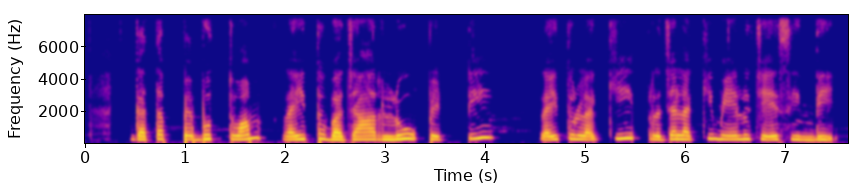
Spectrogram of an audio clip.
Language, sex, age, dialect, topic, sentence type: Telugu, female, 25-30, Southern, agriculture, statement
